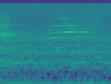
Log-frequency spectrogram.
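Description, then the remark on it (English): A single drawn-out cat meow, faint, rising and falling over a low background hum with no one talking; the cat wants to be let in. “So they're probably gonna hear my cat screaming and thinking I'm killing her.”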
